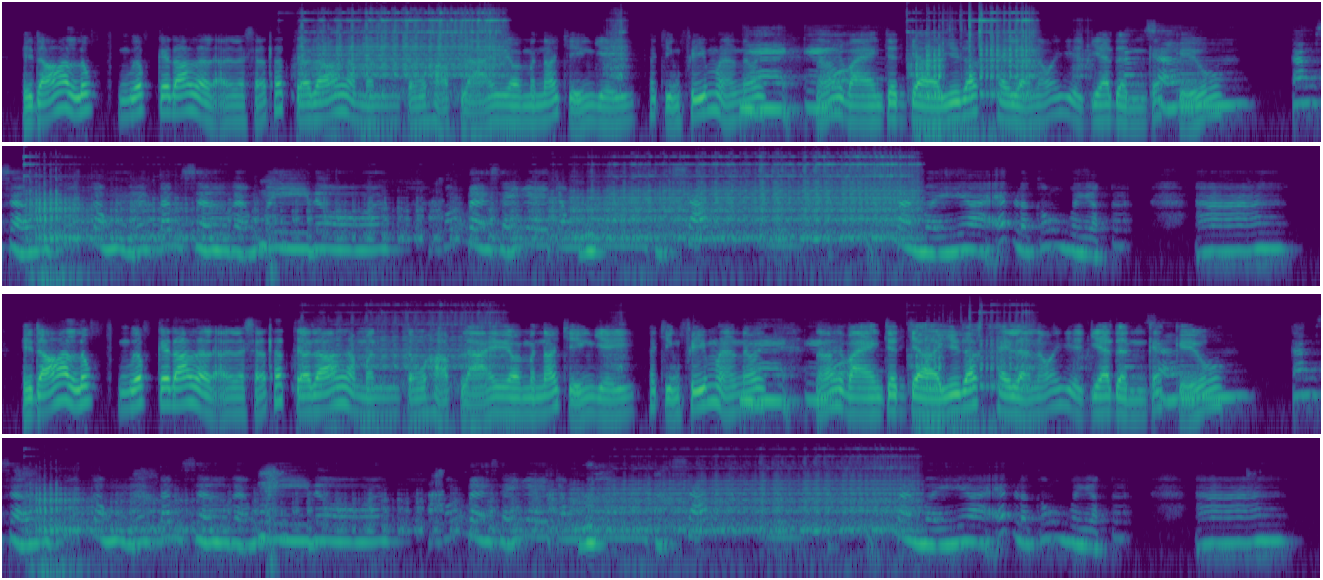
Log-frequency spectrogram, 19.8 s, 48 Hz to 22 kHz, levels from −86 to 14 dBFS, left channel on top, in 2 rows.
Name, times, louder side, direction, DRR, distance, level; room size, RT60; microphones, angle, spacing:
voice 1, 0.2-5.7 6.1-9.2 11.8-11.9 13.1-13.2 14.2-14.5 14.8-14.9, right 3 dB, 85° right, 2.4 m, -27 dB
Coin (dropping), 2.1-3.8 4.5-4.7 6.8-8.2 10.1-16.8, left 7 dB, 90° left, 3.1 m, -35 dB
voice 2, 5.5-6.6 8.4-9.4 9.7-19.6, left 2 dB, 40° left, 7.0 m, -36 dB
head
